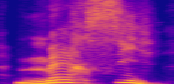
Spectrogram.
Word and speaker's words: merci: e presta atenção porque um erro muito comum de pronúncia nesta palavra é falar Merci como se tivesse um acento circunflexo não no e não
